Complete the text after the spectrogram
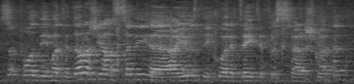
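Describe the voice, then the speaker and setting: A male conference presenter whose first language is Arabic gives an academic research presentation in a conference hall. His slightly high voice is hesitant and halting, with frequent filler pauses. A distant mic captures him in the echoey, reverberant hall, along with background noise.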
